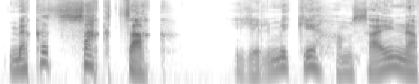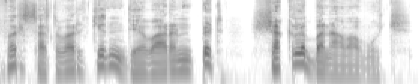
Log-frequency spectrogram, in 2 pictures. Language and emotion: Kashmiri, angry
